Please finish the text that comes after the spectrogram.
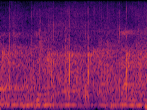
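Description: A short burst of continuous audience applause at a seminar, even and fairly loud, with a few sharper individual claps standing out.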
